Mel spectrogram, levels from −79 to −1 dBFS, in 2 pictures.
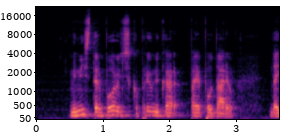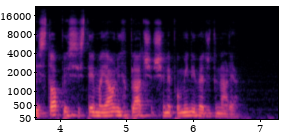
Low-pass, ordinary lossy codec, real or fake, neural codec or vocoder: none; none; fake; vocoder, 44.1 kHz, 128 mel bands every 256 samples, BigVGAN v2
